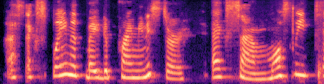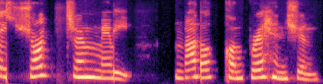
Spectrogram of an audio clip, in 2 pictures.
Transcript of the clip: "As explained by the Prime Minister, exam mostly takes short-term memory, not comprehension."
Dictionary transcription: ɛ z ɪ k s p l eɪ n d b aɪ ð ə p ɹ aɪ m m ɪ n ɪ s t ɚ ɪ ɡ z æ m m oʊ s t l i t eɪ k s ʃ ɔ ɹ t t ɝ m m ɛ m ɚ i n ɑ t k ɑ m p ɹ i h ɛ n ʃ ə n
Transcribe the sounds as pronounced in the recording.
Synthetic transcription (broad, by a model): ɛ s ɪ k s p l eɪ n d b aɪ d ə p ɹ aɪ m m ɪ n ɪ s t ɚ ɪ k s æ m m oʊ s t l i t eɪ s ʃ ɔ ɹ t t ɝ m m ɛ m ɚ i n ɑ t k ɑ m p ɹ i h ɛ n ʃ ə n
